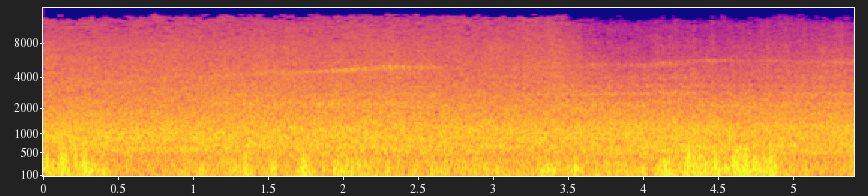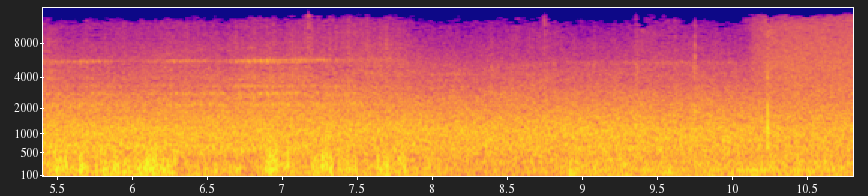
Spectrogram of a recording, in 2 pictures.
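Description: Volvo 730 VHP motor grader's diesel engine running as the grader drives off across gravel, with wind buffeting the microphone. A faint high whine comes and goes.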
